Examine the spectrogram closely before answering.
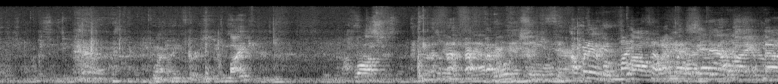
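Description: A man laughs nearby.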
